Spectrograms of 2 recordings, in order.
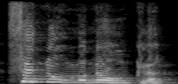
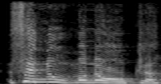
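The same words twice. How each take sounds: First: High, raised call repeated to the window; calling up again. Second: High, raised call up to the shutters; calling up to a window. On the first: Young couple repeats their call up to the uncle, high and raised. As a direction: call up once more, pitched high. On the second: Young couple calling up to their uncle at night, high raised call. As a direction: nephew calls his uncle from the street, high raised voice. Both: Acted.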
